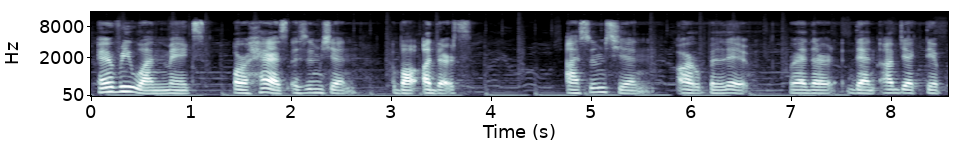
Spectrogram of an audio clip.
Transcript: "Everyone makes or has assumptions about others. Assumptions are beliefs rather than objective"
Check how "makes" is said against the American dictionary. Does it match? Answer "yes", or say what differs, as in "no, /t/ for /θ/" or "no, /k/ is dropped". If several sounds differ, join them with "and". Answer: yes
